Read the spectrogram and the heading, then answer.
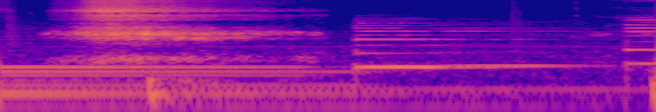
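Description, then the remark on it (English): During a guided relaxation, one long, deep cleansing breath is drawn in, airy, lasting over a second over a soft sustained musical drone, followed by steady tones after the breath fades. “Enjoy a deep cleansing breath”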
